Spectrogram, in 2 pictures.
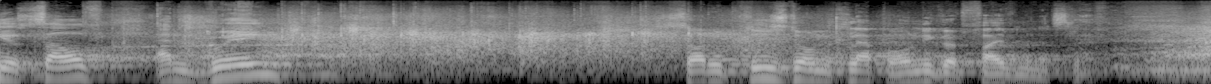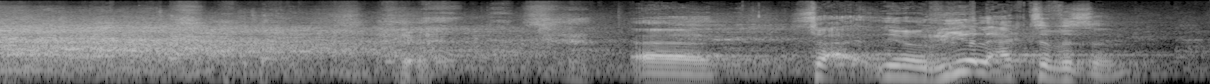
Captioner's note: laughter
